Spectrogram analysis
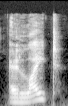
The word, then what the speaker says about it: Elite: Chug Scarrett was, and is, the proprietor and sole owner of the Elite Garage, and he pronounced it with a long I.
